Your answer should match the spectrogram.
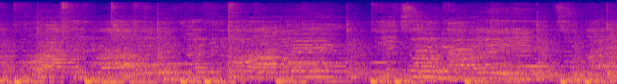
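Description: Live toirab (Comorian twarab) band music played through loudspeakers: several voices singing together over strong bass and repeated drum strokes.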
